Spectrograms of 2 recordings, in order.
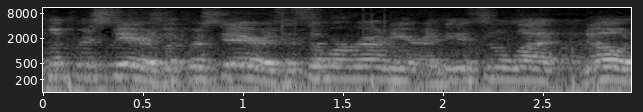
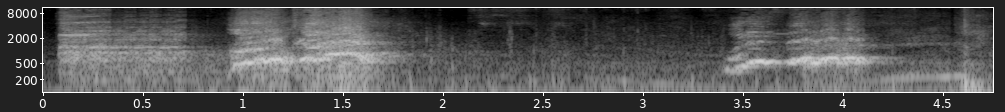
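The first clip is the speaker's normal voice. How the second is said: high shrieking panic; frightened scream; 4 dB louder, much slower than usual. Real, not acted. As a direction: scream in terror. Monster appears in game.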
